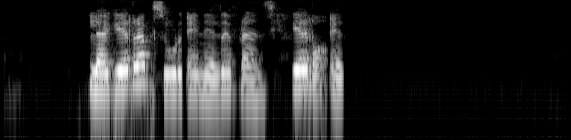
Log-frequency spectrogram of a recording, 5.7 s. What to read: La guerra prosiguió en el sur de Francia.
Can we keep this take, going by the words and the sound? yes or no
no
